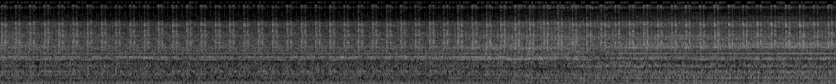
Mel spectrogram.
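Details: Lada Vesta, 64,000 km, idling partly warm around 50 °C: steady light metallic ticking about two per second; knock absent cold and disappears at operating temperature, source unclear.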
